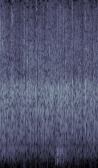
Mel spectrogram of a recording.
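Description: An audience claps in a sustained, dense round of applause, steady and moderately loud throughout, with no voices standing out.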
